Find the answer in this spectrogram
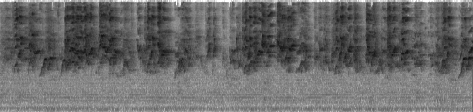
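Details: Lovebirds busy with newly added nest boxes, calling in a constant loud twitter of overlapping shrill chirps and squeaks, pulsing in waves without real pauses.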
